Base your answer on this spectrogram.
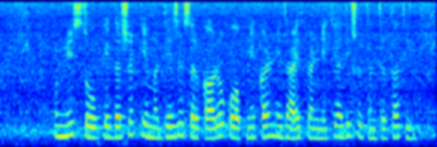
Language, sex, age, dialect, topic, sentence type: Hindi, female, 18-24, Hindustani Malvi Khadi Boli, banking, statement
